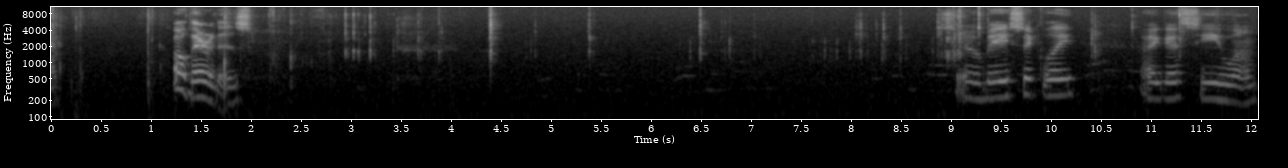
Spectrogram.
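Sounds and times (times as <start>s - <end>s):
plastic toy parts clicking: 2.8s - 5.6s, 6.4s - 9.4s.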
